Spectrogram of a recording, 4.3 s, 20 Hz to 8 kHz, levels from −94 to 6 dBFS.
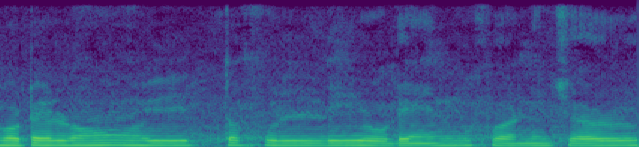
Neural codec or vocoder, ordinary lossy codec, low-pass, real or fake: codec, 16 kHz, 4 kbps, FreqCodec, larger model; none; none; fake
